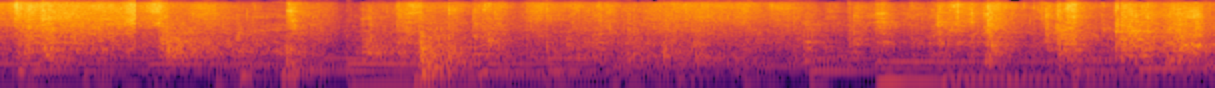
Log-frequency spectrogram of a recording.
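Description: Rustling and scraping of packaging as a microwave oven is slid out of its cardboard box and a styrofoam end cap and plastic wrap are handled, in several loud noisy bursts, over background music.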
